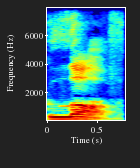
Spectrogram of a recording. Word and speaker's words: glove: E인데 여기서 소리 안 나서 다 합쳐서 글러브.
